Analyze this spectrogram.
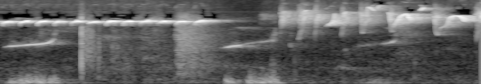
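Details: Tame brown-throated sunbird raised from young, singing actively: a long, thin, high trill held for about a second and a half, then rapid high twittering notes sliding up and down, with soft low thumps early on.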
